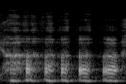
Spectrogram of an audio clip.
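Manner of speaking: mocking laugh at tragedy. Mock laughing to show what they won't do.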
